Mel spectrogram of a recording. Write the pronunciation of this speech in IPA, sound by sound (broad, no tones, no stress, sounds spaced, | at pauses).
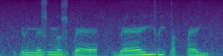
ɗ ʉ n ɘ z n o z ɓ ɛː | ɡ͡b ɛː j ʉ j ɗ ɒ k͡p ɛ j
